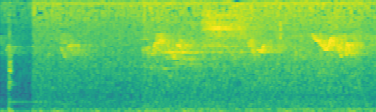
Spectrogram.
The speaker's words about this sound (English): But I think you can also hear a lot of birds are out this morning.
